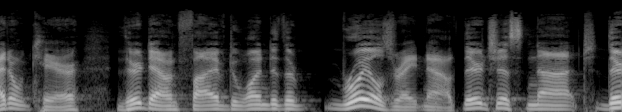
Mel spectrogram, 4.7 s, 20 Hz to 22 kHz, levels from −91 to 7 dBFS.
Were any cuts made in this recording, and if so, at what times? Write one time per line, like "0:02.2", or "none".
0:03.4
